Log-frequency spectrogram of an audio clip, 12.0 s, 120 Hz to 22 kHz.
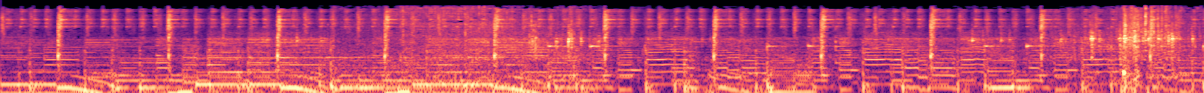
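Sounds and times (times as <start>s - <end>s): instrumental background music: 0.0s - 12.0s
bike rattling over rock: 3.5s - 6.1s, 9.6s - 12.0s.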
